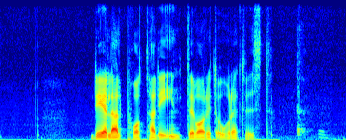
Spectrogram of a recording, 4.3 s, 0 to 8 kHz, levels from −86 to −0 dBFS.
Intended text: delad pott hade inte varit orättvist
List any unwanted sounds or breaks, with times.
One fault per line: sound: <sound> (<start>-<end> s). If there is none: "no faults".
sound: cough (3.7-4.1 s)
